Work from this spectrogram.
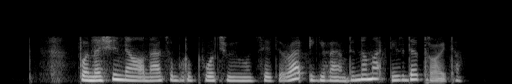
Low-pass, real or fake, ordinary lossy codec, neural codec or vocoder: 3.6 kHz; fake; AAC, 24 kbps; codec, 16 kHz, 1 kbps, FunCodec, trained on LibriTTS, 50 frames a second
